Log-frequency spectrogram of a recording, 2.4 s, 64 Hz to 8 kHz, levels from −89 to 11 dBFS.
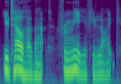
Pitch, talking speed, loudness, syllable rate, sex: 120 Hz, 200 wpm, -18 LUFS, 3.9 syllables/s, male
